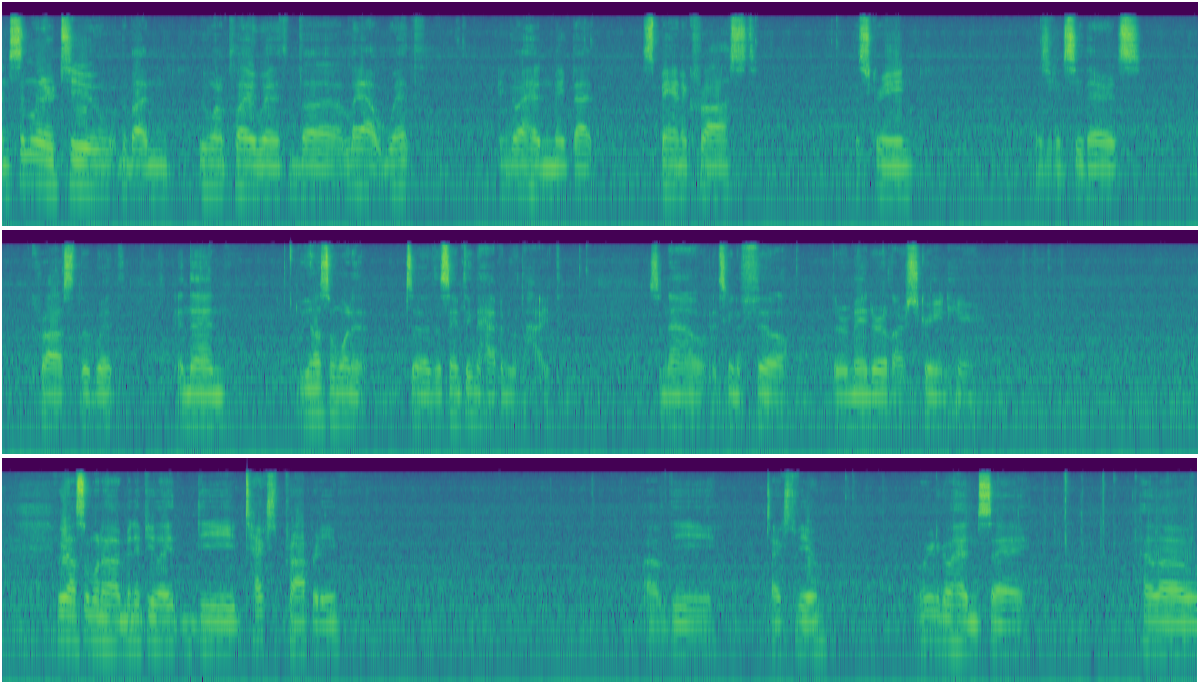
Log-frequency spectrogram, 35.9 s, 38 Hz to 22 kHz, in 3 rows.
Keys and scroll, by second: 34.1-35.8 typing.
